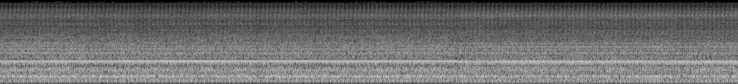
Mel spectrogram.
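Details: 1999 Club Car DS gas golf cart after a carb clean, fuel pump replacement and a flush of cloudy contaminated fuel for fresh gas: a smooth, even engine note holding steady speed with no misses, knocks or surging. It runs healthy.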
